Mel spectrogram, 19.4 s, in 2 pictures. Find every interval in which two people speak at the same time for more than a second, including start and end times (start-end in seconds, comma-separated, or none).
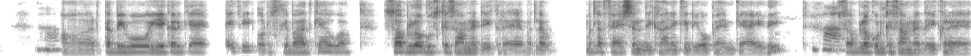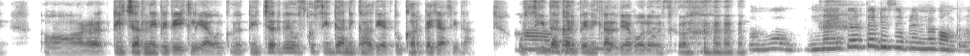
14.9-16.3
